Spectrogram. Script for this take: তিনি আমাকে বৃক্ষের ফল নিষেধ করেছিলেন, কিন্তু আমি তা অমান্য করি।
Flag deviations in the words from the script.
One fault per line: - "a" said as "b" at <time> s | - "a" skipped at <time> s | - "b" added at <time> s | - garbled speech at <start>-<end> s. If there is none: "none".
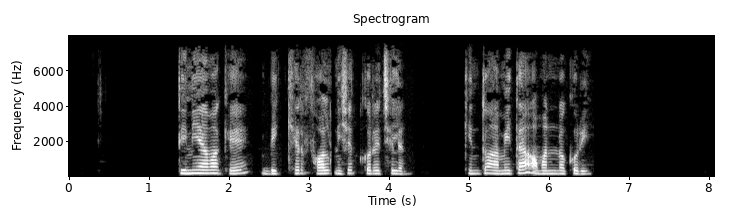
none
